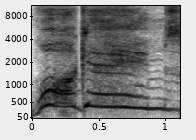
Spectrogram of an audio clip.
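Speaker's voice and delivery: shrill, very high, loud scream. Imitating Regal screaming after another speaker says war: imitating Regal screaming. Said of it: "I love that shit when he screams it".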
